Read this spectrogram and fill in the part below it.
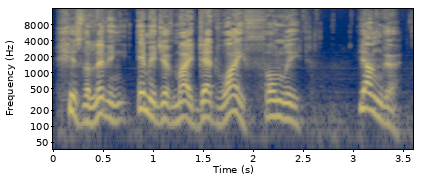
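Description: A man voicing an anguished, stunned middle-aged gentleman in dramatic, broken exclamations for an audiobook. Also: medium pitch, expressive, normal speed, breathy edge, no echo, clean studio sound. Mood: stunned, remorseful.

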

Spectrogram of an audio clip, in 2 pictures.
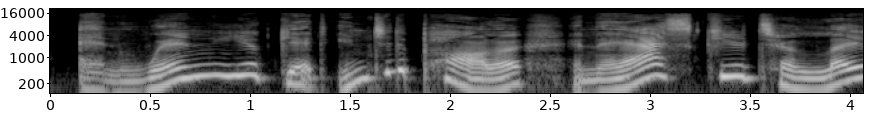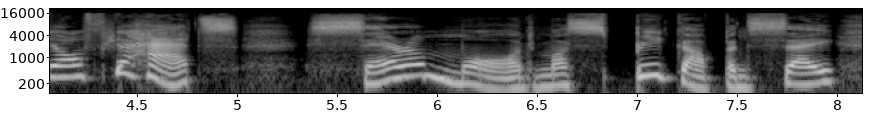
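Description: Bossy rustic storybook mother with a big swooping voice and dry close sound, as a woman puts her on. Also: dry recording. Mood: instructing. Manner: scolding, high-pitched and emphatic. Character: bossy proud poor mother, rustic speech.

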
